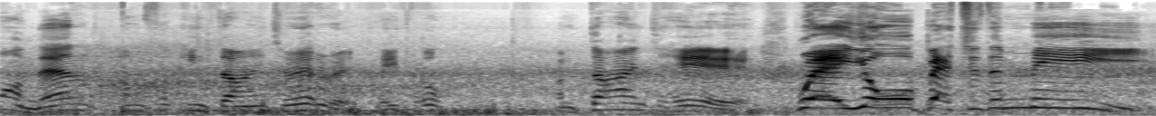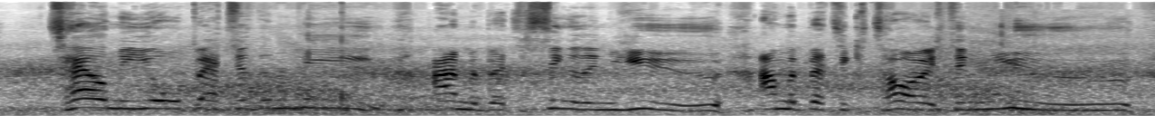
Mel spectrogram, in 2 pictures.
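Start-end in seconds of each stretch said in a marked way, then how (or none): 4.0-7.7 challenge. Real, not acted. Challenging viewers to prove themselves.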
